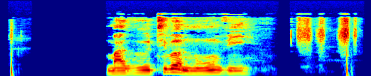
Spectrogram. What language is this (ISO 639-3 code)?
mhk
